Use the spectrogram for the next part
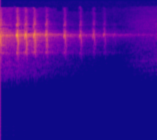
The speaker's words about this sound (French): Donc, c'est un troglodyte mignon. D'accord. Et pourquoi on dit mignon? J'imagine c'est parce qu'il est tout petit et mignon. C'est vraiment une petite boule de plumes.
